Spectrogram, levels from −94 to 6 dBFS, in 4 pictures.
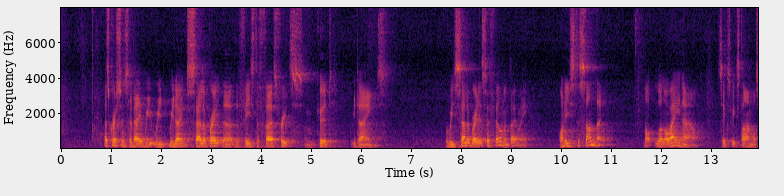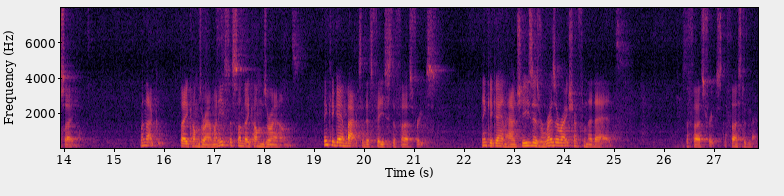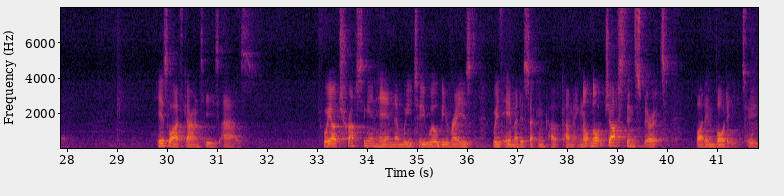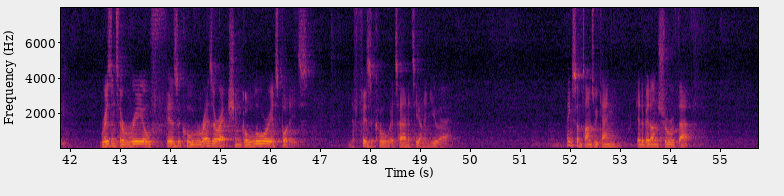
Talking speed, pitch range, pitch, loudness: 140 wpm, 110-135 Hz, 125 Hz, -29 LUFS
